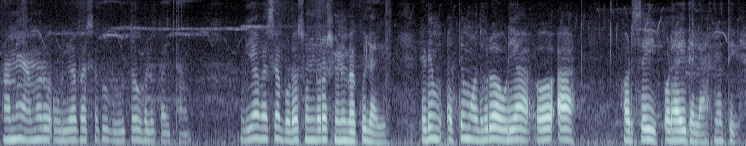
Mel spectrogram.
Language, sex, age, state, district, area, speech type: Odia, female, 18-30, Odisha, Balangir, urban, spontaneous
